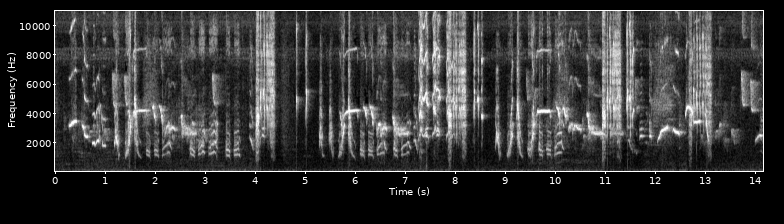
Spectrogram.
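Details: Oriental magpie-robin (kacer) giving a fighting challenge: long stream of varied whistles and chatter, broken several times by loud broadband rustling bursts.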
